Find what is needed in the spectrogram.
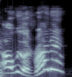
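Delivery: high-pitched retold disbelief; mock surprise. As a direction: act out being caught off guard. Retelling being caught off guard.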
